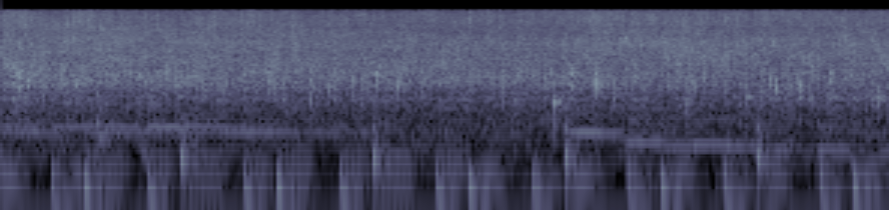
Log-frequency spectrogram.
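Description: Flour-coated chicken breasts shallow-frying in a little oil in a frying pan: a steady sizzle.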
